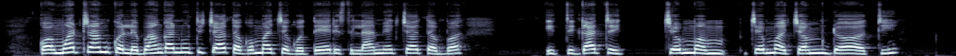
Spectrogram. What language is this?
Kalenjin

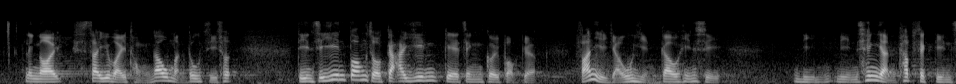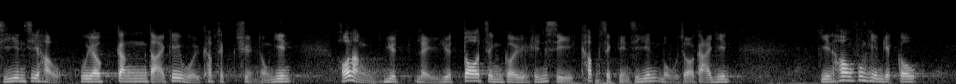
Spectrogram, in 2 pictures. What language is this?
Cantonese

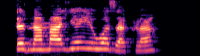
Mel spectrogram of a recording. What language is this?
Pashto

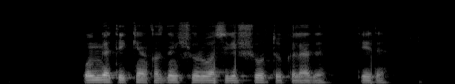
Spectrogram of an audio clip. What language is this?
Uzbek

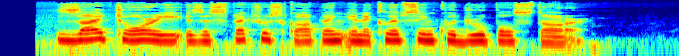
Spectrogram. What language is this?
English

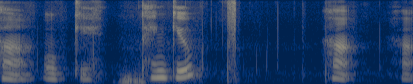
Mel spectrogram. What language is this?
Marathi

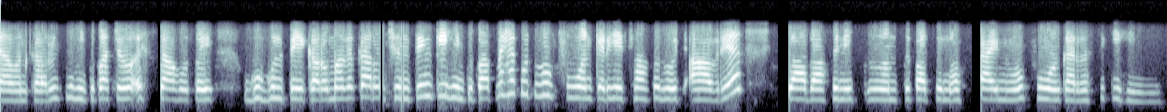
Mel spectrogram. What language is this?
Kashmiri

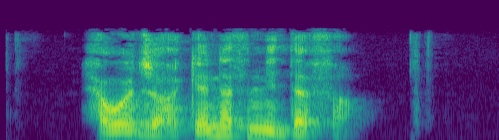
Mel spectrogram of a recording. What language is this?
Kabyle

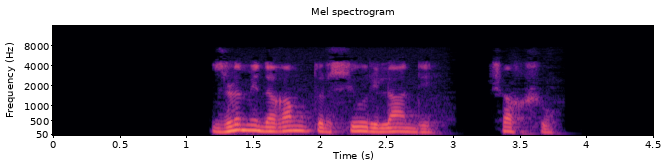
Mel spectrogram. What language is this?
Pashto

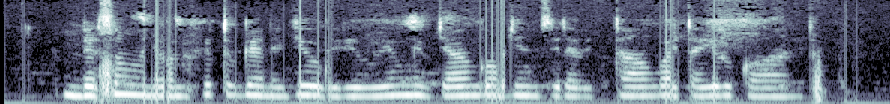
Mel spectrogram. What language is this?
Kinyarwanda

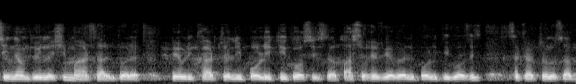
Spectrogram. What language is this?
Romanian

